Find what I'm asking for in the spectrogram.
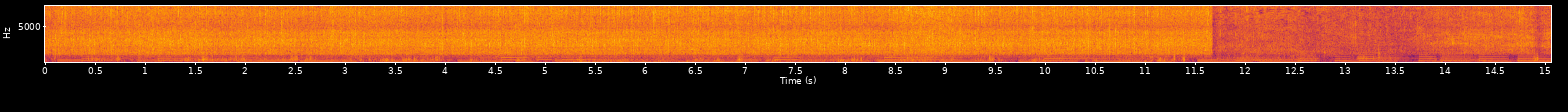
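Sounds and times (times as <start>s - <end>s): meat and vegetables sizzling: 0.0s - 15.0s.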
